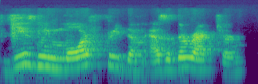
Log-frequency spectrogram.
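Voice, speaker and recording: A woman's voice: mid-range voice, normal speed, mellow. A woman from Brazil with a Brazilian Portuguese accent, testifying informally and earnestly as a school food service director. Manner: informal, self-correcting, earnest. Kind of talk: committee testimony. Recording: echoey, muffled hearing room audio.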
